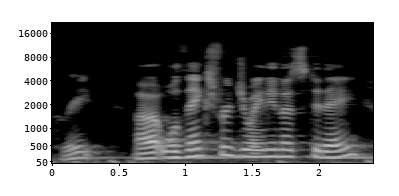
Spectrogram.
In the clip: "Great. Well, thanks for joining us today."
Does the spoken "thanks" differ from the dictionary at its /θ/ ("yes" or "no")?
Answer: no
